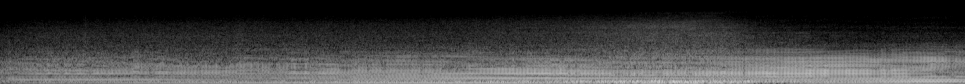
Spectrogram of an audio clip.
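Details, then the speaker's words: RV rooftop air conditioner in 100° Texas heat: a steady droning hum with a coarse buzz on top. A loose flap inside the ceiling duct flutters in the airflow and also leaks air; to be taped. "That loud buzzing sound is inside the duct inside the ceiling because it's probably got a loose flap, and so it's in the wind."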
